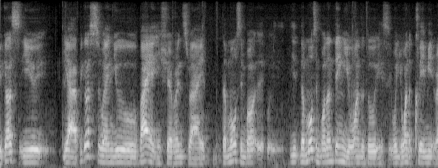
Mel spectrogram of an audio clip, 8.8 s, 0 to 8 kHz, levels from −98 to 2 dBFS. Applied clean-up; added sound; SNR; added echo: neural separator model SepFormer DNS4.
